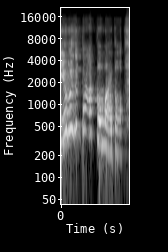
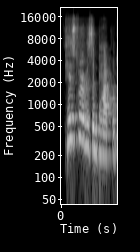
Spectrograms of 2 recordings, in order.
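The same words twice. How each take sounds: First: "was" pushed high and loud; playful insistence. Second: Said in the usual way. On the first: Real, not acted. Reassuring Michael about his story, playfully insistent. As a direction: lean hard on "was", high and loud, with a laugh.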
